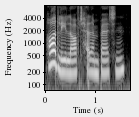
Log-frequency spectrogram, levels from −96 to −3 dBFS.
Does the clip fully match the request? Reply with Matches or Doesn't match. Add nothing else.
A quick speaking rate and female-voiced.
Doesn't match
